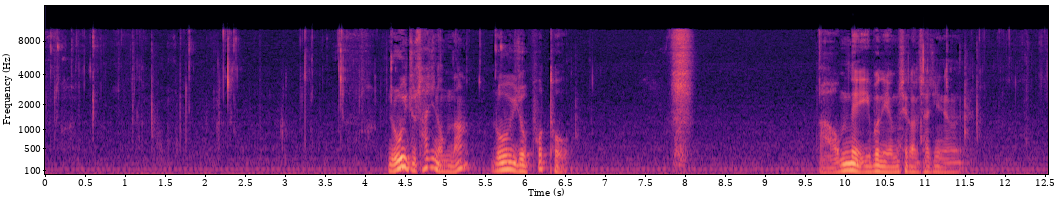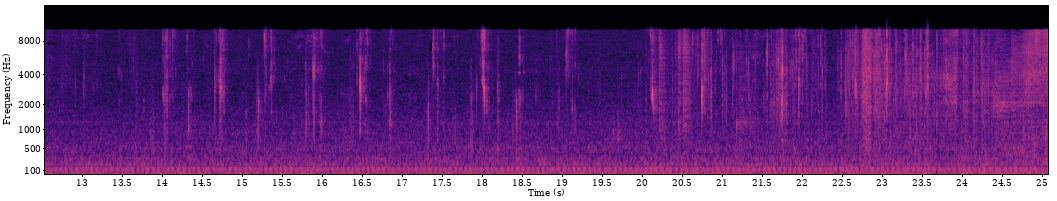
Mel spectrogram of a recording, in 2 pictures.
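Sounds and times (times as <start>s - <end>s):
person chewing crunchy food: 0.0s - 4.3s, 11.7s - 25.0s
steady low hum: 0.0s - 25.0s.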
